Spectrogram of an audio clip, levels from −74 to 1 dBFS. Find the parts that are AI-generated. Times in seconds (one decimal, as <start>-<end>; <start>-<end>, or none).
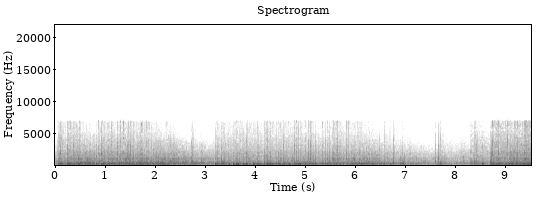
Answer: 8.0-9.0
